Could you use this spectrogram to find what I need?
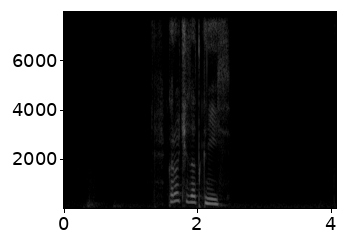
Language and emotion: Russian, neutral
